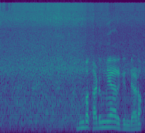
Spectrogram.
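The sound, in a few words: floodwater from the Pennaiyar river rushing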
